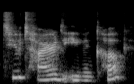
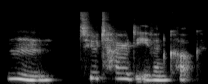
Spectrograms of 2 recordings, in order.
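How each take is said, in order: First: It sounds scoffing and dismissive. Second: It sounds gentle and sympathetic.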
